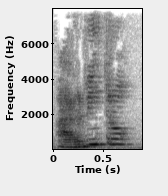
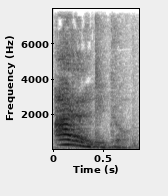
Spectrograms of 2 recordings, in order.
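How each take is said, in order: First: The stress is on the second syllable. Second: The stress is on the first syllable. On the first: It means I referee. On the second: It names the referee.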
